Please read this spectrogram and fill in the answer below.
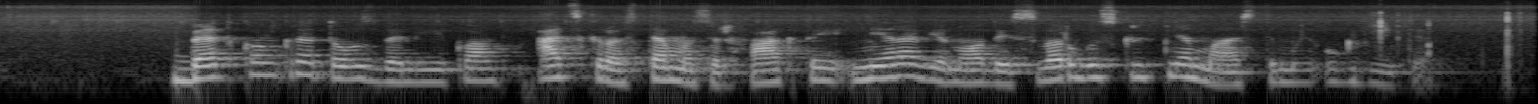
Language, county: Lithuanian, Vilnius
